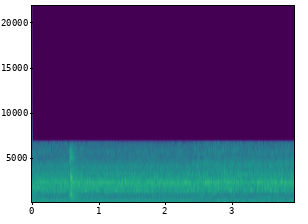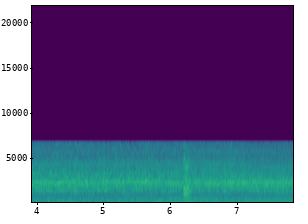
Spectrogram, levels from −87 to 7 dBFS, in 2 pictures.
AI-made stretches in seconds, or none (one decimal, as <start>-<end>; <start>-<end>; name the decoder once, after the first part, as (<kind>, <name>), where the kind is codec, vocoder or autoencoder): 2.4-7.1 (vocoder, HiFi-GAN)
